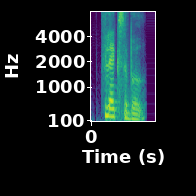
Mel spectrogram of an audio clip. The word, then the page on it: flexible: Indian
